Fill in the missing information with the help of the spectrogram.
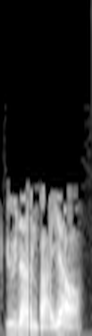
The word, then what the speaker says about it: Yunnan Baiyao: It's actually pronounced Yunnan Baiyao.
